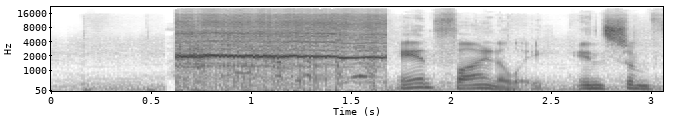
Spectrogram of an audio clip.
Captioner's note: violent scream 4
